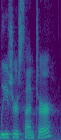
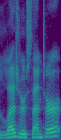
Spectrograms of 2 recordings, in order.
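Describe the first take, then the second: First: Leisure is said with an American pronunciation. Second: Leisure is said with a British pronunciation.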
